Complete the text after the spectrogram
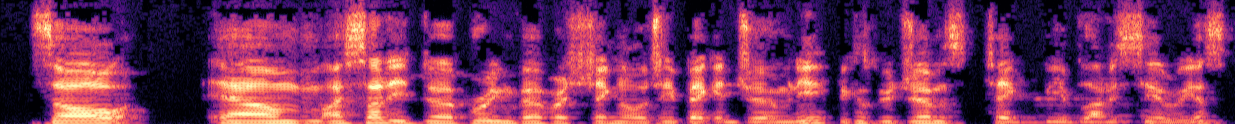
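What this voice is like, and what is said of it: German accent. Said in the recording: “as you can already tell by my accent, I'm from Germany”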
